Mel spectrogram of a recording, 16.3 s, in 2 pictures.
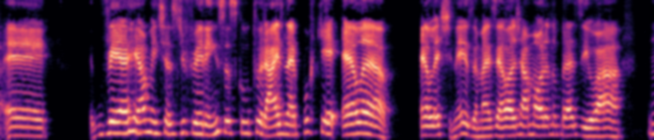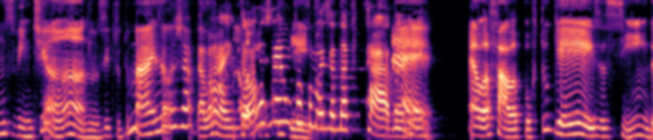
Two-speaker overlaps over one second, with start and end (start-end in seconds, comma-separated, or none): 10.8-12.2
